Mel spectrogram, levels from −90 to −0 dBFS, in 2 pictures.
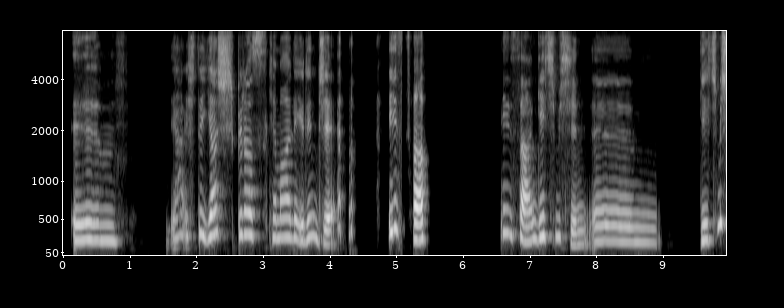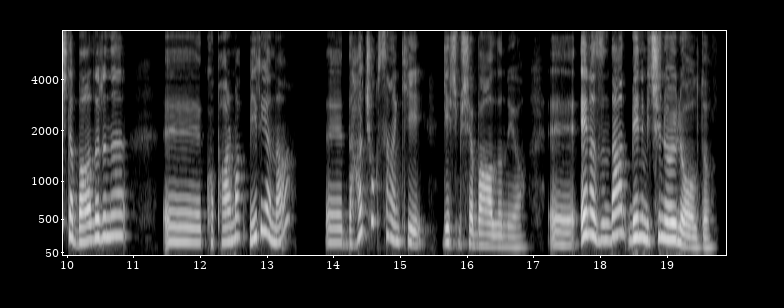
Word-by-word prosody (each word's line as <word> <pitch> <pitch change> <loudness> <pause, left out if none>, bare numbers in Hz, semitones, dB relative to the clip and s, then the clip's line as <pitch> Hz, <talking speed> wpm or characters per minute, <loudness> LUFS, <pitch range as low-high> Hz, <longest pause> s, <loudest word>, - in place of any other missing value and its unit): Imm. 210 -1 +1 0.8
Ya, 265 +4 -8
işte, 270 +2 -6
yaş 290 +3 +1
biraz 285 -1 +3
kemale 250 -2 -2
erince 210 - 0 0.8
insan 235 - +5 1.1
İnsan 270 -9 +1
geçmişin, 250 - -3
eee, 200 -1 -3 1.0
geçmişle 250 - 0
bağlarını, 260 +8 +2 0.5
eee, 195 -1 -1
koparmak 205 +9 -3
bir 250 +9 0
yana, 310 - 0 0.6
eee, 185 -1 -4
daha 245 - -3
çok 475 +7 -5
sanki 200 - -3 0.3
geçmişe 180 -2 -3
bağlanıyor. 140 -3 -2 0.4
Eee, 160 -1 -2
en 280 +3 +8
azından 265 +1 +2
benim 250 -1 +5
için 230 +4 +2
öyle 225 -6 +7
oldu. 125 -3 -1
220 Hz, 90 wpm, -24 LUFS, 190-265 Hz, 1.1 s, en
